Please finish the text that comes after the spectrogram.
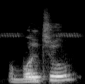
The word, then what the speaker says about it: ubuntu: and i mean there's something that they say ubuntu is that a correct pronunciation yeah yeah ubuntu yes yes you are because i am right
